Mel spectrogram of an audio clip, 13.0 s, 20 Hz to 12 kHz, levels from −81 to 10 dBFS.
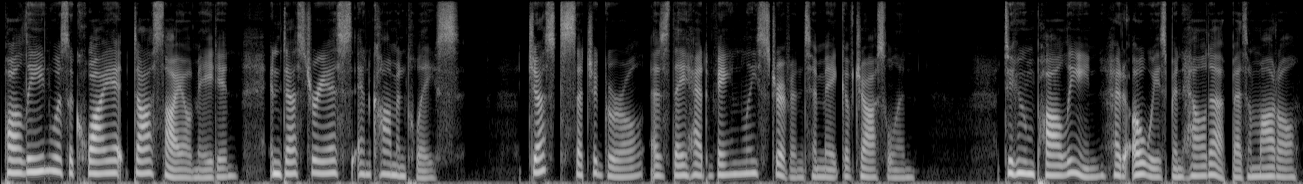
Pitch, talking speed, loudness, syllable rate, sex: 180 Hz, 145 wpm, -18 LUFS, 4.6 syllables/s, female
